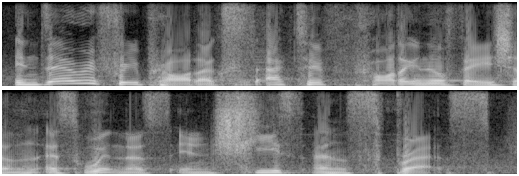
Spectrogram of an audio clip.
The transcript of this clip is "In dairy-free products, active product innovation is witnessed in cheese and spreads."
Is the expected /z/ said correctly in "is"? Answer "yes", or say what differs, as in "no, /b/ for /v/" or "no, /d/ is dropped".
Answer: no, /s/ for /z/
